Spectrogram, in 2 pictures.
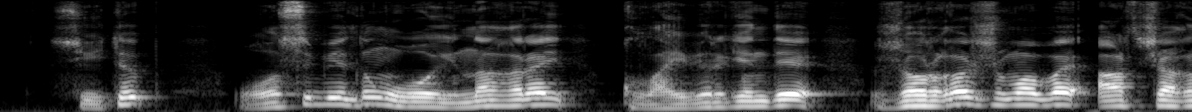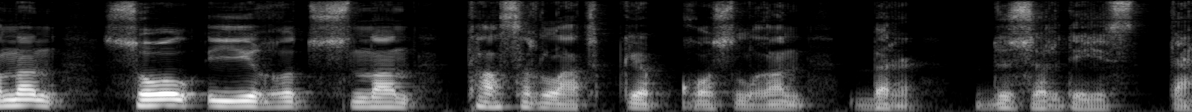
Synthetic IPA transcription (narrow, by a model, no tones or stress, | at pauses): sʏjt̪ɪp | wo̞səbeld̪ɪŋwo̞jənɑqʰɑɾɑj | qʰʊlˠɑ̰jbe̞ɾɡʲe̞nd̪e̞ | ʒo̞ɾʁɑʒʊmɑβɑjɑɾt̪ʃɑʁənɑn | solˠəjəʁət̪ʰʊ̥sənɑn | t̪ʰɑsəɾlˠɑ̰t̪ʰə̥p̚kʲʰep̚qʰo̞̰səlˠʁɑ̰n | bɪ̰ɾ | d̪ʏzɪ̰ɾd̪ḛḛsɪ̥t̪ːɪ̰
